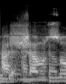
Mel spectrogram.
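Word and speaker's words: الشمس: জি যেরকম শামসু, এখানে যদি আশ-শামসু হয় তাহলে এখানে হচ্ছে আলিফ লামের উচ্চারণটা হচ্ছে না, তো এদেরকে হরফে শামসু বলে।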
